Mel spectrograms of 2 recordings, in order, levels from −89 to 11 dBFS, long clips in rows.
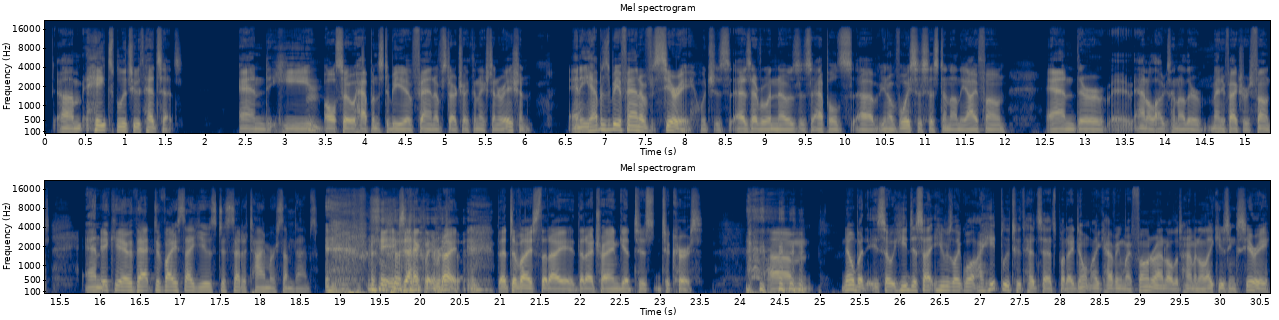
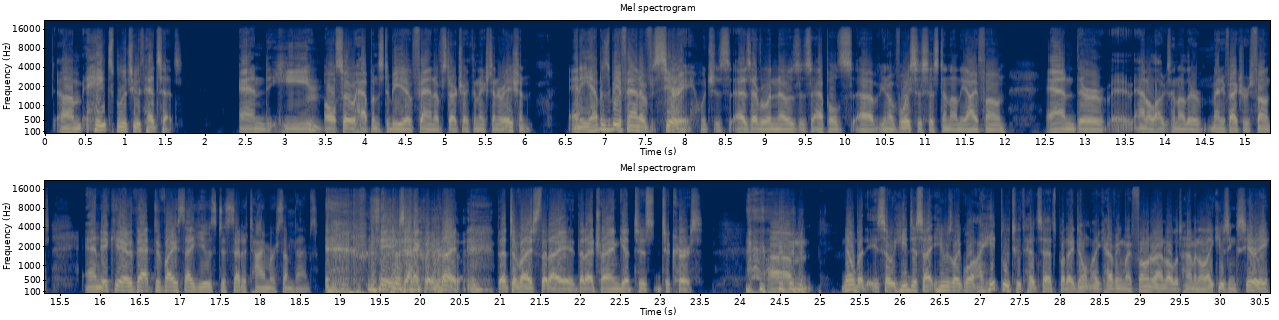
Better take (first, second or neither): first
